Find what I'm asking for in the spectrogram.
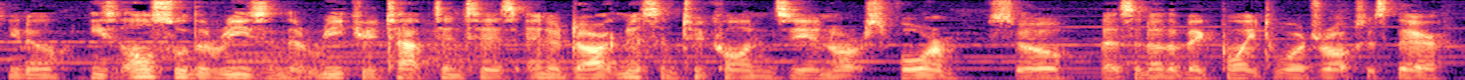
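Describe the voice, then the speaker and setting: A man with a cold giving earnest, casual commentary on his favorite game characters, often restarting his sentences as he thinks aloud. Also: fairly low pitch. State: has a cold. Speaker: video game fan commentator. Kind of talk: casual ranked-list commentary. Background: music.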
